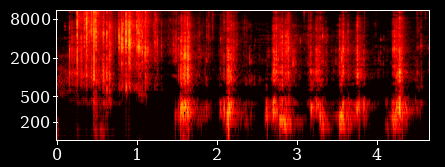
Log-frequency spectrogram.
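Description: Crisp crunches from biting into and chewing a crispy Burger King taco: a loud, dense crackle at the start, followed by many shorter crunch bursts in an uneven rhythm, with no talking.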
